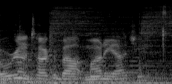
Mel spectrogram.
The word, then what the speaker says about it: mariachi: How do you say it? – You mariachi? Say you are a little bit like you a soft T. – Roll it a little. Yeah. Mariachi.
